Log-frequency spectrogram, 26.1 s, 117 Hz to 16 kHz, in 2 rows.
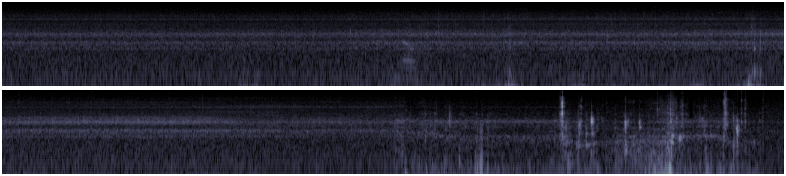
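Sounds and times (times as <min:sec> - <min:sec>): stream water over rocks: 0:00.0 - 0:26.0
low bumps: 0:19.6 - 0:25.8.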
